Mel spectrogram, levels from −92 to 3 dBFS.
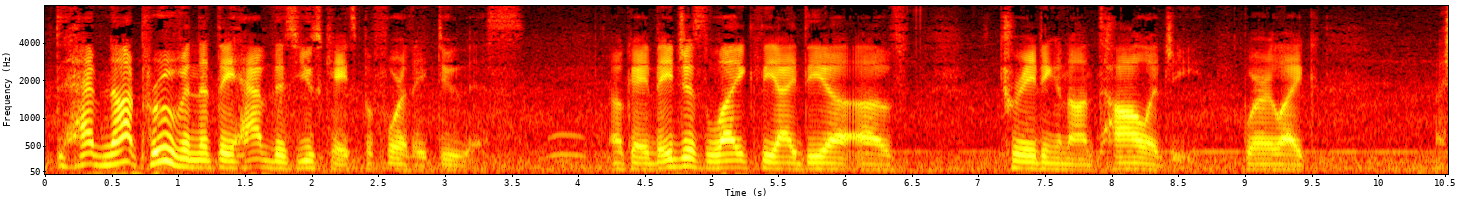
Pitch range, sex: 100-130 Hz, male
